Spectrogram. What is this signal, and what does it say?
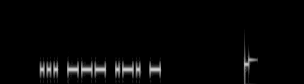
Morse code, heard as a keyed tone, about 36 wpm, 700 Hz. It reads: SORT
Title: Sentences from Top 1300 Words - New Word Drill Alt - 35wpm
